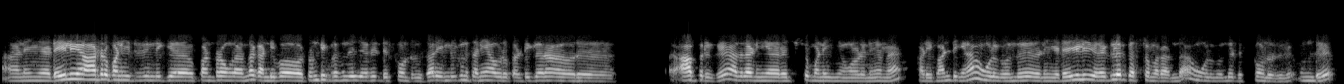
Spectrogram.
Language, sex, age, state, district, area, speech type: Tamil, male, 30-45, Tamil Nadu, Ariyalur, rural, conversation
